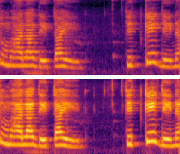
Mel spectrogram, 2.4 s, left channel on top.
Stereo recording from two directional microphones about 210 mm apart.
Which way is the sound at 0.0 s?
35° right (ahead or behind).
